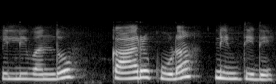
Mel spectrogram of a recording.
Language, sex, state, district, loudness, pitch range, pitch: Kannada, female, Karnataka, Bidar, -13 LUFS, 250-315 Hz, 270 Hz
